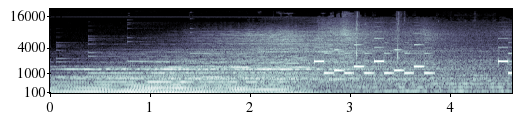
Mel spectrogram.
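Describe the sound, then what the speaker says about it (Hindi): A phone rings in a tense indoor TV crime-drama scene, starting with a low sustained drone and then a string of short, bright ringtone beeps repeating at a steady pace, clear and fairly loud, with no voices. "उसी का फोन है।"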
